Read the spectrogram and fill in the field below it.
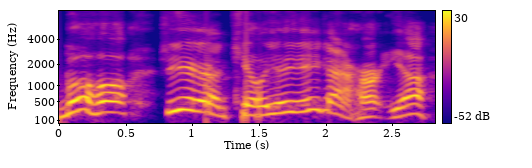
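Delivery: high, mocking taunt; Jay's dad mocking. Laughing dad to scared drivers, mocking. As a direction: tease with a put-on boo-hoo. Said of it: "when Jay's dad was laughing".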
